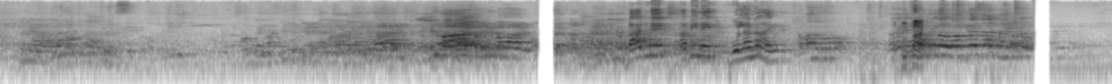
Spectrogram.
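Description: A crowd of men shouts and calls out loudly close by.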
